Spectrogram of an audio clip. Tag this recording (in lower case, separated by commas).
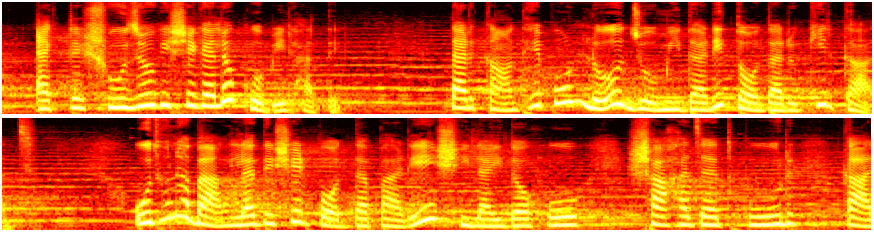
speech, music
